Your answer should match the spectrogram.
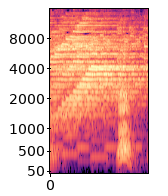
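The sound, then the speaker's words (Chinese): A single short dog bark rises and falls in pitch near the end, sounding over a steady, bright background of music with no talking. “那条眼睛有茶杯那么大的狗出现了。”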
